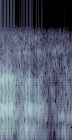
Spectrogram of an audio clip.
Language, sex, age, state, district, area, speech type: Marathi, male, 60+, Maharashtra, Palghar, rural, conversation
